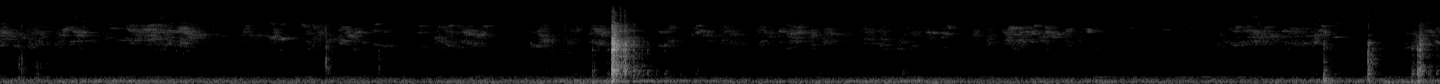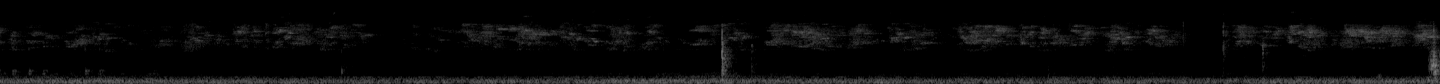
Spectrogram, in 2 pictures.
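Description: Birds chirping continuously in the background, with a few sharp clicks and knocks of hard plastic Little Tikes toy food pieces being handled and set down on tile; the loudest knock comes about six seconds in.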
